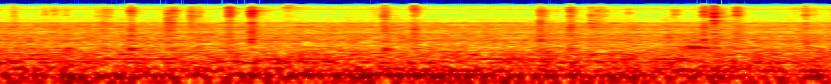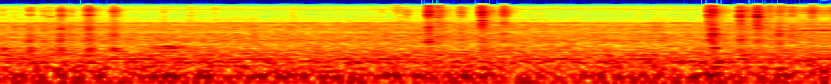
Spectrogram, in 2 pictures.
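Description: Typing on a computer keyboard: faint, scattered key clicks that come more thickly in the last couple of seconds.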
